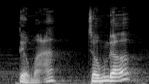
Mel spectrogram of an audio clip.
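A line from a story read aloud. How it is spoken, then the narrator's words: Loud shout. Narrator (Vietnamese): Diệp Thiếu Dương hét lớn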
